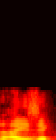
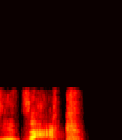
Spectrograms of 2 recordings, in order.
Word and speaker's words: Yitzhak: So it's not Isaac, it's Yitzhak. It's not Jerusalem, it's Yerushalayim.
